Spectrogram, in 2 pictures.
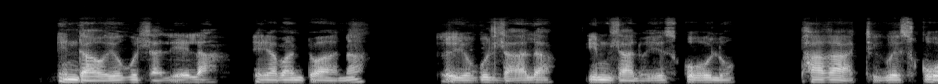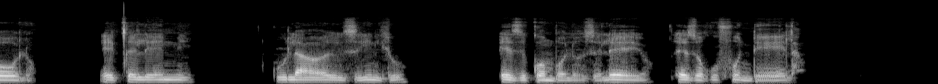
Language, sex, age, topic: North Ndebele, male, 36-49, education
